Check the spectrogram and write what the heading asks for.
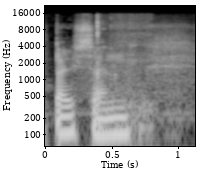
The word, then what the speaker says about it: boatswain: quite this word but it looks like it's spelled boat swain but it's boson because english especially uk english can be a bit uh interesting like that are you very politely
